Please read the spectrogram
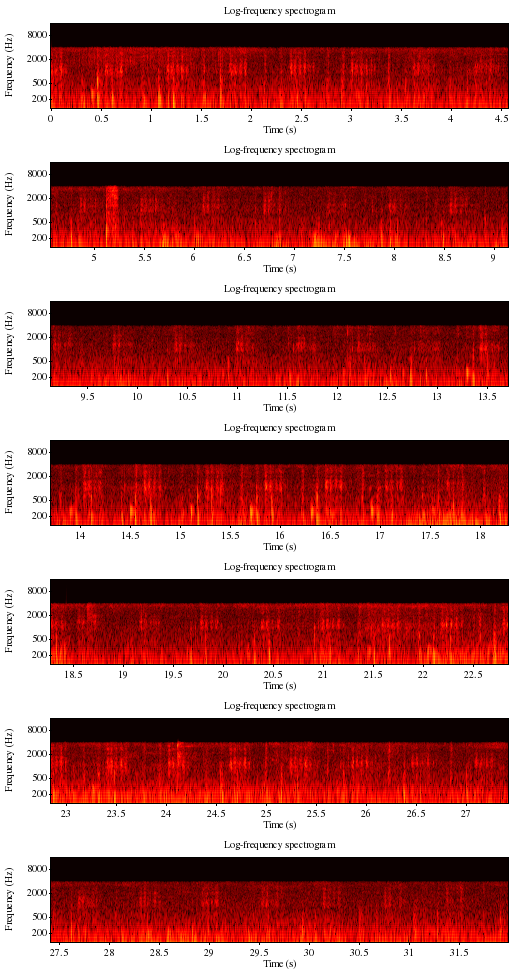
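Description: Hoofbeats of a Thoroughbred gelding being ridden at trot and canter on dirt arena footing: a steady run of strides. A few deeper low thuds come about seven seconds in and again near the middle.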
